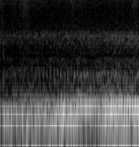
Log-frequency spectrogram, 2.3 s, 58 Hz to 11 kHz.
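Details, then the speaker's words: Kia K3 GT gasoline turbo driving in comfort or sport mode: low, steady droning diesel-like buzz at low rpm from the synthetic engine sound generator (ESG), worse in sport mode, not a mechanical fault; smoother at higher rpm, cannot be switched off. "뭔가 멀쩡한 차에서 날 것 같은 소리 강해 느낌이랄까요 하지만 이게 rpm 이 높아지면 즉 얘기가 달라지는 것 페이 높아지면 확실히 뭔가 스포츠성을 지는 느낌이 납니다"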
